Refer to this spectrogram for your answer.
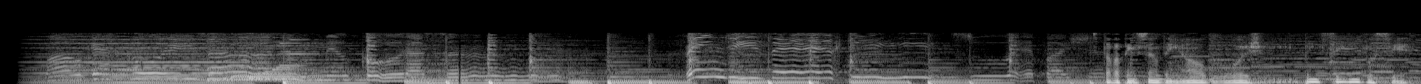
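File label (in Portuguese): ROMANT. SUAVE, Telemensagens, Românticas masculino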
